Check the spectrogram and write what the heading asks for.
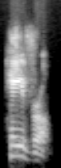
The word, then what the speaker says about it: Haverhill: And when I was living in Massachusetts, I was dating somebody in the town is pronounced Haverhill. And it's not spelled like that, but it's pronounced like that.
